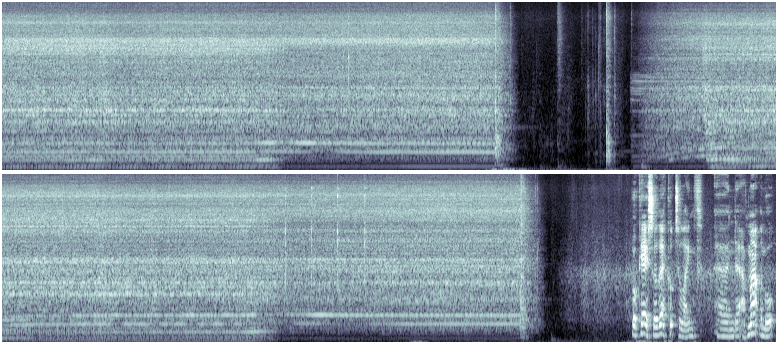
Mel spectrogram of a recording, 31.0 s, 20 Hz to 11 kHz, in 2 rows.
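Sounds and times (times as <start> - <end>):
milling machine cutting steel: 0.0 - 10.1, 12.6 - 26.3.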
